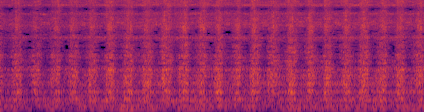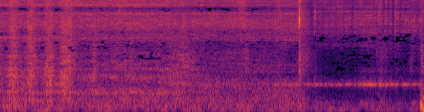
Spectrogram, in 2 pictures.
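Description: Torch flame hissing as it is passed over fresh epoxy on a tumbler to pop the bubbles and warm the resin. The hiss pulses about three times a second, runs steadier and quieter about five seconds in, and a single click sounds near the end.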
